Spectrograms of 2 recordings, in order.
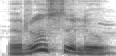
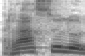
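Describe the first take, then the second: First: রুসুলু opening on "ru"; correct u vowel. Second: রাসুলু opening on "ra"; wrong a vowel. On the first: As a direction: model "oo" in all syllables of রুসুলু. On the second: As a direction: show the mistake, "aa" first in রাসুলু. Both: Shown as a demonstration. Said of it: "রাসুলু নাই".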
